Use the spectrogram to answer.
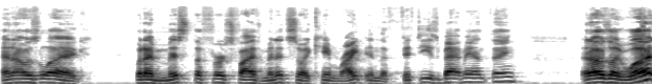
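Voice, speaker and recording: A man with a normal speaking voice, a fairly high pitch and ordinary pitch variation. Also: moderate pace. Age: 30s. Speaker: comedian and writer. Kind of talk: casual chat.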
